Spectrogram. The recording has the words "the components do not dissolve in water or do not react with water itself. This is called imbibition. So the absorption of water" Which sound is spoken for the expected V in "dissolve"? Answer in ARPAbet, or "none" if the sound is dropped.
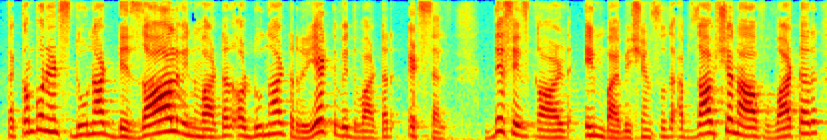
V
